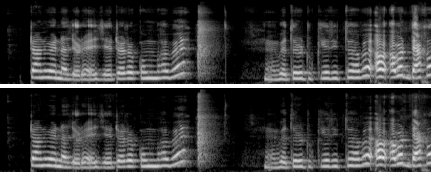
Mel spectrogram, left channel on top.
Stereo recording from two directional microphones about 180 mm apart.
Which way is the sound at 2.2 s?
20° right (ahead or behind).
